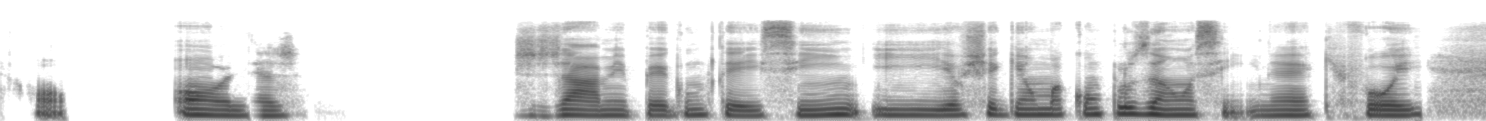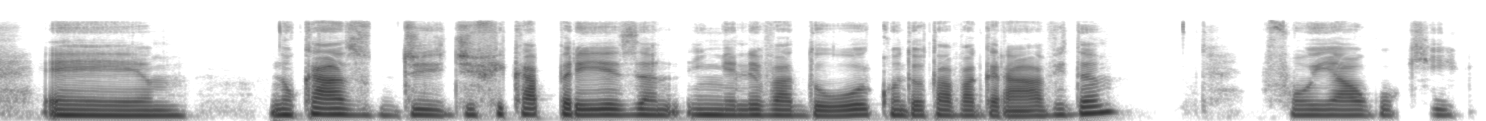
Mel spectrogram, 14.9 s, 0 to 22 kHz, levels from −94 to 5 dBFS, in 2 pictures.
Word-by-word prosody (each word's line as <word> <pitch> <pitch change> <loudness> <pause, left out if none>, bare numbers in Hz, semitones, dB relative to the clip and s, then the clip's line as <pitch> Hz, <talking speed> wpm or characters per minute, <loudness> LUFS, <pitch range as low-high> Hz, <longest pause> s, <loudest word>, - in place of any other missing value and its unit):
Ó, - - -5 0.6
olha, 140 -3 +2
j 130 +1 -10 1.1
Já 135 +2 -1
me 140 0 -3
perguntei 135 -1 -4
sim, 145 +3 -1
e 140 -1 -3
eu 140 - 0
cheguei 150 0 -3
a - - 0
uma 150 0 -1
conclusão, 165 -3 +1
assim, 145 0 -5
né, 135 +2 -3
que - - -21
foi, 140 +1 +1 0.5
eh, 135 -2 +3 0.6
no 150 - +3
caso 155 -4 +5
de 140 0 -1
de 145 +1 -3
ficar 160 -1 +1
presa 145 -1 +2
em 150 -1 +2
elevador 140 -1 +2
quando 140 -1 -2
eu - - +4
estava 135 -1 +1
grávida, 130 +9 +2 0.8
foi 140 -1 -3
algo 140 0 -1
que 140 -2 -11
140 Hz, 135 wpm, -25 LUFS, 135-150 Hz, 1.1 s, caso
